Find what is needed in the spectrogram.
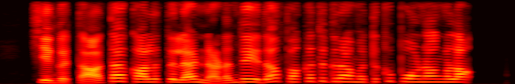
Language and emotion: Tamil, surprised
